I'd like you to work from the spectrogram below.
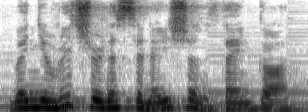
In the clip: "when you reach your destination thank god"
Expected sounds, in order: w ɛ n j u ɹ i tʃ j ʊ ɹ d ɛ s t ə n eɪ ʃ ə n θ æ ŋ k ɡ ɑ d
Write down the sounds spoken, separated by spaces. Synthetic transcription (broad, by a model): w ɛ n j u ɹ i tʃ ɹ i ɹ d ɛ s t ə n eɪ ʃ ə n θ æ ŋ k ɡ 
